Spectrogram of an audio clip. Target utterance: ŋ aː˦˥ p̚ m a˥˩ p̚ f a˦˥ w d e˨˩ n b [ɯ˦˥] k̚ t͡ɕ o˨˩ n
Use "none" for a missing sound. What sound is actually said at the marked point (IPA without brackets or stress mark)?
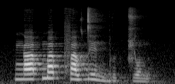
ɯ˨˩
